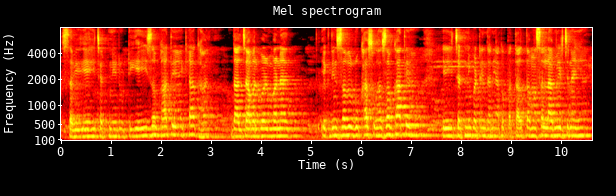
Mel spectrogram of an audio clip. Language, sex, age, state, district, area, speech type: Hindi, female, 60+, Bihar, Samastipur, rural, spontaneous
